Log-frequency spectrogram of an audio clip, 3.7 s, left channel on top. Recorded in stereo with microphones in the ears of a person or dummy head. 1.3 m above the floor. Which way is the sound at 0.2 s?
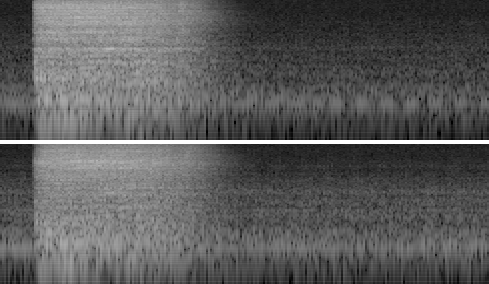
30° left (ahead or behind).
